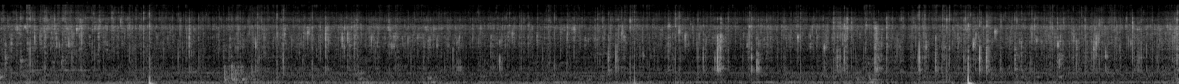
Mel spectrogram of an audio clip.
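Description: Small onions, ginger and garlic sauté in a pan while cooking a goat head curry, producing a continuous close sizzle with occasional stirring clinks and a brief watery splash, no talking.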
